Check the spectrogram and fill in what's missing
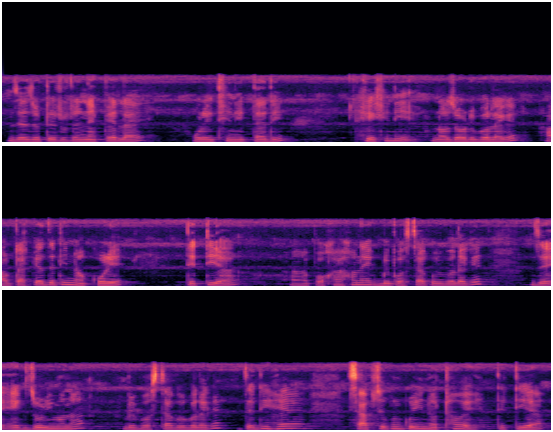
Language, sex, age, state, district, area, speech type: Assamese, female, 45-60, Assam, Jorhat, urban, spontaneous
